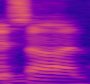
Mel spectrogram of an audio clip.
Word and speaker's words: Gasan: I'm did a great I know I'm not pronouncing it Gasan Gasan, thanks for silent N.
